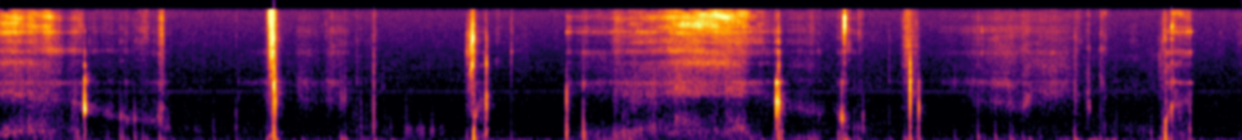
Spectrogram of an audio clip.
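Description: A bamboo lid is pushed and rubbed in the rim of a pink ceramic candle jar held sideways, using the fingertips. About a dozen sharp, dry clicks and knocks sound with no ring, spread over quiet gaps. Around the middle comes a soft, airy scraping rub.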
